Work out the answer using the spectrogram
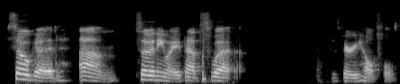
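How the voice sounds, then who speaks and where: A woman's voice: fairly low pitch, normal speed, fairly bright tone. A woman hosting a team call, giving a casual, encouraging recap in an informal way. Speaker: host, team leader. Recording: noisy call audio with clicks.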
